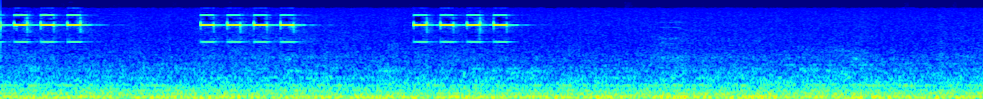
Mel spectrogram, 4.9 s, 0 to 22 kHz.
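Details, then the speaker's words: Digital thermometer held under the tongue during a head-to-toe physical exam: three bursts of rapid high-pitched beeps over low room hum signal a completed reading of 36.6 °C sublingual. "i'll just gonna take your temperature with this so just hold this underneath your tongue until it beeps okay"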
